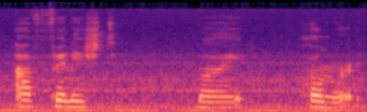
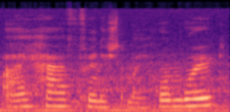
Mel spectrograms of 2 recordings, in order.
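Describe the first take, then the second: First: The word have is shortened to I've. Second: The word have is said in full. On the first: "the pronunciation is going to be a little bit different" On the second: "Instead of saying"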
